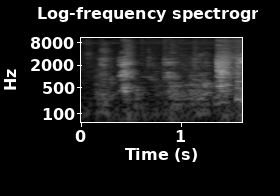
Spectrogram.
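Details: Native pig piglets being weaned from their sow, which is kept in a neighbouring pen. Short harsh squealing bursts, one loud near the end, with a man speaking in the background.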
